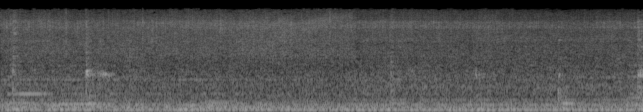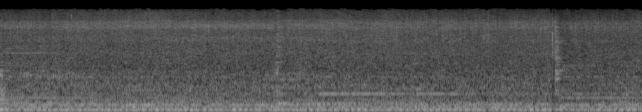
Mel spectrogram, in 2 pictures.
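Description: Sliced onions and green chillies sizzling in hot oil on an iron tawa, stirred with a metal slotted spoon that scrapes and ticks against the pan a few times.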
